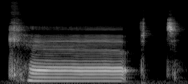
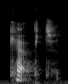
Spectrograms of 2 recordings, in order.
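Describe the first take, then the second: First: The word is stretched out slowly, sound by sound. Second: The word is said quickly as one unit. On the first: "Let's tap and stretch" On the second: "Say it fast"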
